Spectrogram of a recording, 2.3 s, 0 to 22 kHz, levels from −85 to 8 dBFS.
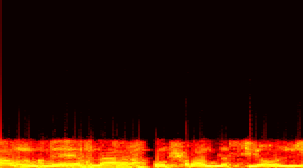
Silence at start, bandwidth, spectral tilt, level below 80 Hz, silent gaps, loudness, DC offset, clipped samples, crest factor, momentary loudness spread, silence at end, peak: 0 s; 4 kHz; -9.5 dB/octave; -52 dBFS; none; -15 LUFS; under 0.1%; under 0.1%; 8 dB; 2 LU; 0 s; -6 dBFS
